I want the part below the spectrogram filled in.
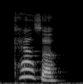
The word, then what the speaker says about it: Kasza: Kaza, you say? Is it pronounced? Kaza, are you doing this correctly? Yes, as it turns out. While Kaza may look like it should be Japanese, in fact, it's her husband's Hungarian family name and is pronounced Kaza.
